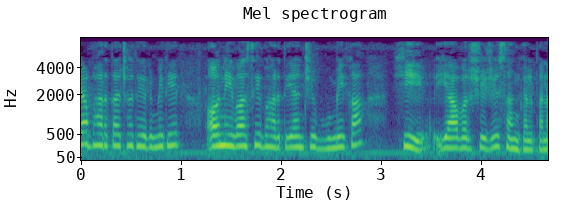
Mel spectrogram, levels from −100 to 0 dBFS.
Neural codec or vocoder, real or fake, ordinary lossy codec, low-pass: codec, 16 kHz, 8 kbps, FunCodec, trained on Chinese and English, 25 frames a second; fake; MP3, 64 kbps; 7.2 kHz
